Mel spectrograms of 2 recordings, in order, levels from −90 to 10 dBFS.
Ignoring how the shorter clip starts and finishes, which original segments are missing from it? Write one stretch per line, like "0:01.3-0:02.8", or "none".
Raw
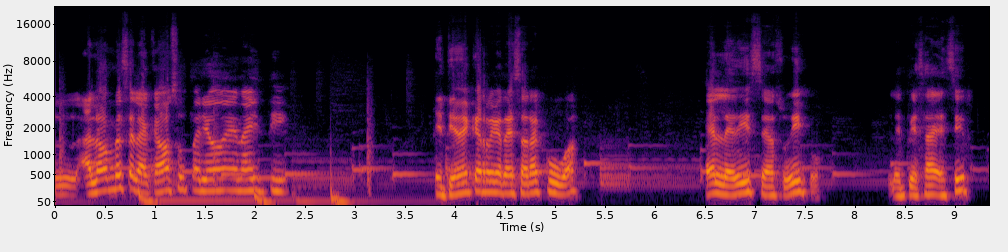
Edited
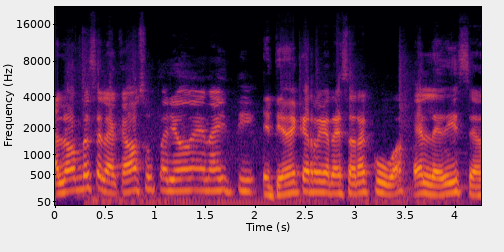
0:02.3-0:03.7
0:05.2-0:06.4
